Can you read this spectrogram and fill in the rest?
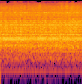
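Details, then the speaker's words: Drilling a deep hole in a spacer bushing on a lathe for a motorcycle frame: bit starts to work and squawk with a harsh, steady high-pitched chatter as chips pack the flutes and plug it, so it must be backed out and cleaned. "you can kind of tell when it's full and plugged you can probably you could hear it it started to work and squawk a little bit"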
